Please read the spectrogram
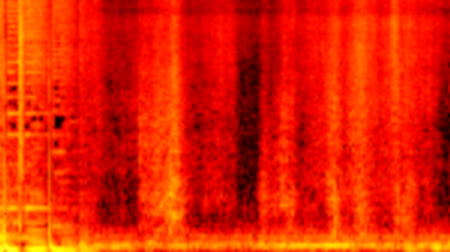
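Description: An electronic music track ends about a second in. It is followed by faint, repeated rustling of clothing as a person takes off a zipped jacket.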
